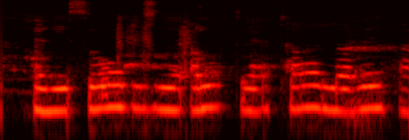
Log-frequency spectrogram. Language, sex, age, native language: Icelandic, female, 11, Icelandic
